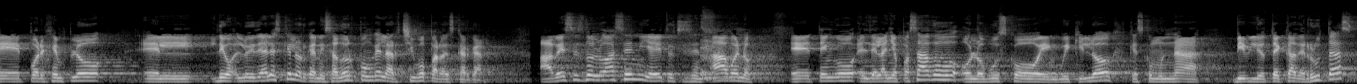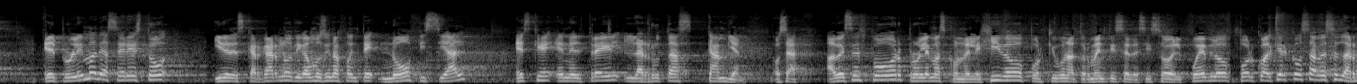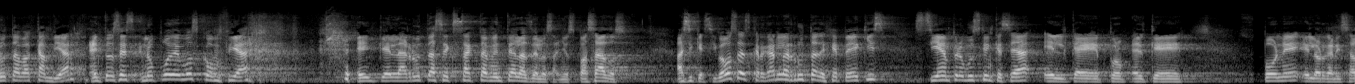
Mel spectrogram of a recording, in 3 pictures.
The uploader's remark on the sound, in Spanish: En esta plática grabada en vivo.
